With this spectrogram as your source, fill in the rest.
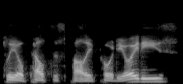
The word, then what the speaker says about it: Pleopeltis polypodioides: This is one of my favorite scientific names to pronounce. It's Pleopeltis polypodioides.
